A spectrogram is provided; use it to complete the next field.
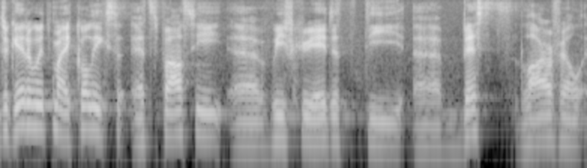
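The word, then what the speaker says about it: Spatie: I'm a developer at a company, and here's the pronunciation. Spassi.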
